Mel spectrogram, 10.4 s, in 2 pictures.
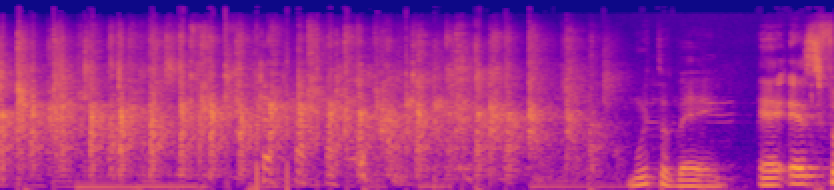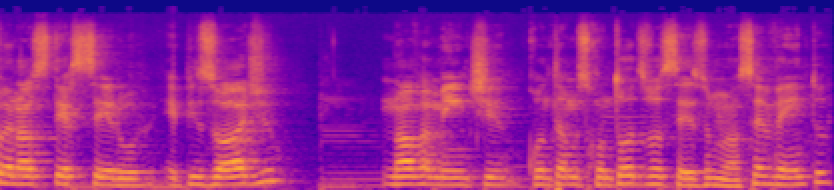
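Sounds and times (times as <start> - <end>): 
audience applause: 0.0 - 3.9
laughter: 1.4 - 3.4
speech: 4.0 - 10.4.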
